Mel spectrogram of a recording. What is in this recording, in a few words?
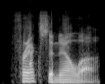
"fraxinella", American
